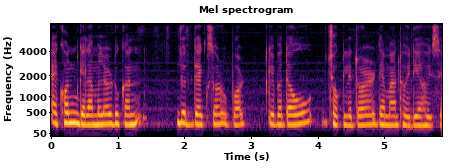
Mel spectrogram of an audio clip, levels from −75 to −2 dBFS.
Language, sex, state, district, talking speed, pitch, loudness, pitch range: Assamese, female, Assam, Sonitpur, 100 wpm, 220 Hz, -17 LUFS, 210-235 Hz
